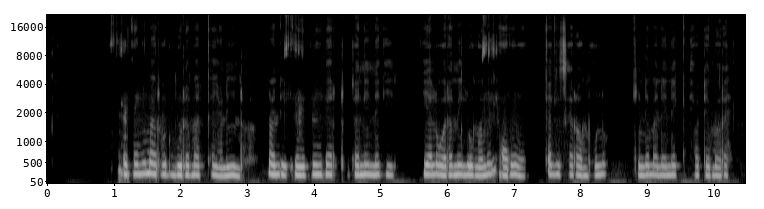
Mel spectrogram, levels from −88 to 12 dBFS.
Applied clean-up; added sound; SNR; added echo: neural mask model Resemble Enhance denoiser.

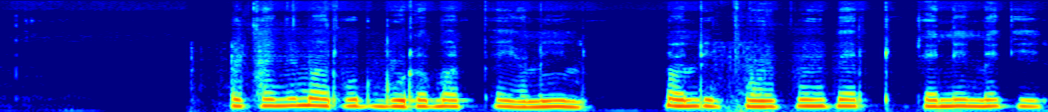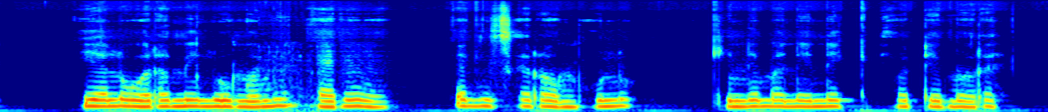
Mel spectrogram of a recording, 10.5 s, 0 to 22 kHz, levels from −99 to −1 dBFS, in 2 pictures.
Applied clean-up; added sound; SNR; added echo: neural mask model DeepFilterNet 3.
